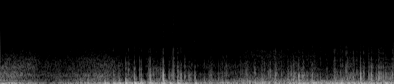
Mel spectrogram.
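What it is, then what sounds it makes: Foam microphone windscreen being scratched. Fingertips and nails of both hands scratch and rub two identical soft, porous black foam windscreens covering the heads of studio microphones. The result is a dense, muffled, low rumbling with rough bursts of scratching and almost no high or bright content.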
